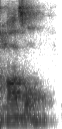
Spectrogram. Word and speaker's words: Hasl: You nailed the pronunciation with the soft S to the Hasl.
